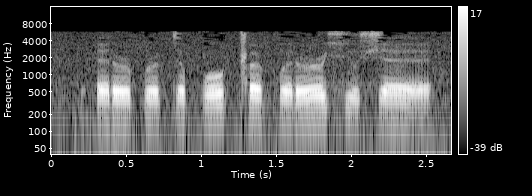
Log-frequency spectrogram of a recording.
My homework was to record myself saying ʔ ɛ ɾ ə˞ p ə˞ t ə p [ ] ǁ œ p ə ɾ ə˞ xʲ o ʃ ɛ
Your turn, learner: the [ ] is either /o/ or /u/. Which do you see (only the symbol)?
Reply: o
